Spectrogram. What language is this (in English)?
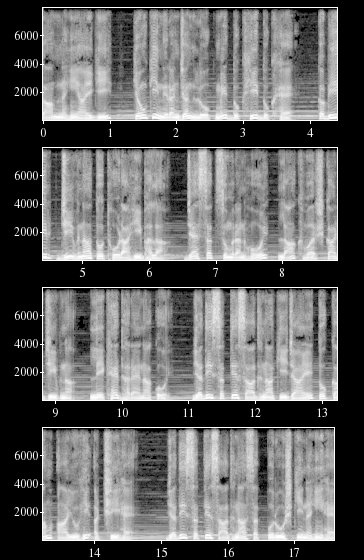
Hindi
